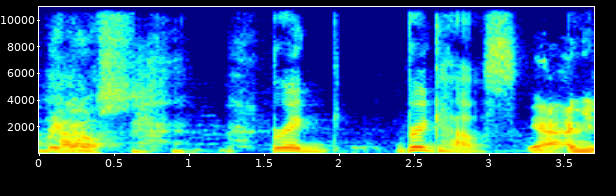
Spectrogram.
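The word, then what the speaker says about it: Brighouse: But not brick with a C. No, with a G. It's like brig. Like a really harsh G. Brig. Like Brig House.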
